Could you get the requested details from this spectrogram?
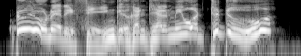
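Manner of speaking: very high, swooping screech.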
